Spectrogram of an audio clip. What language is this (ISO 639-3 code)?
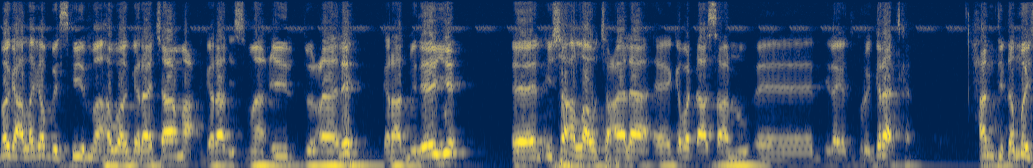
ara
